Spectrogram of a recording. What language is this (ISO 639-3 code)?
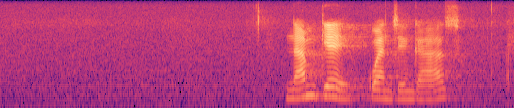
xho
